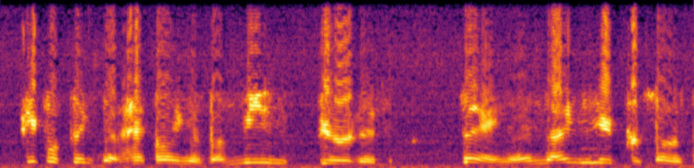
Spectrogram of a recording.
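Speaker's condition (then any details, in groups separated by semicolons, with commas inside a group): Cerebral palsy; body deteriorating with age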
